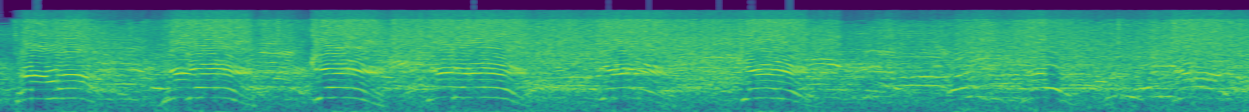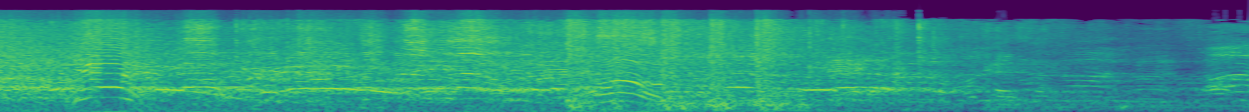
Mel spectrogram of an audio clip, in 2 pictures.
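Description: Crowd of spectators cheering and yelling, many voices shouting at once close to the microphone, very loud, dying down near the end.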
